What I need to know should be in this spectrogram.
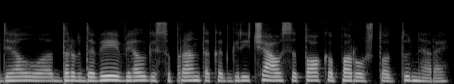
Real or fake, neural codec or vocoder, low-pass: fake; codec, 16 kHz, about 1 kbps, DyCAST, with the encoder's durations; 7.2 kHz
